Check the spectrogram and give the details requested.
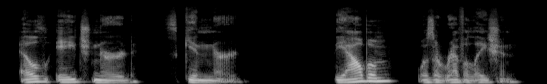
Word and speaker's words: Lynyrd Skynyrd: And in 1973, they released their debut album, pronounced LH Nerd, Skin Nerd.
